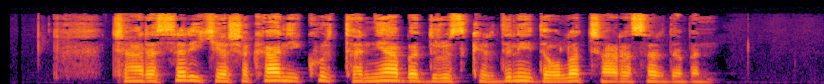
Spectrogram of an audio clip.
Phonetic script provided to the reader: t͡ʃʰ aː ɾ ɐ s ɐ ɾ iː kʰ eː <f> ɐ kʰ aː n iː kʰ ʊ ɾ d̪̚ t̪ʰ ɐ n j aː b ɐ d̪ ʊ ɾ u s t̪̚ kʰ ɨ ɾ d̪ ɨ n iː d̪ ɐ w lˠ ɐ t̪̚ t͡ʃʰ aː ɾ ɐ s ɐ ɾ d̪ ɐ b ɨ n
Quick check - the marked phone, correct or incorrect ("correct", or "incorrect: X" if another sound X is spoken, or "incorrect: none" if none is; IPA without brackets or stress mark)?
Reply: incorrect: ʃ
